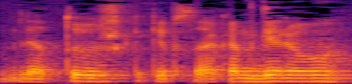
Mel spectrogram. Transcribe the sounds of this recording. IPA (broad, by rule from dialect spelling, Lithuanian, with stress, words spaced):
lʲiɛˈtʊʋʲɪʃkɐɪ kɐɪp ˈsɑːkɐnt ɡʲɛˈrʲɛʊ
